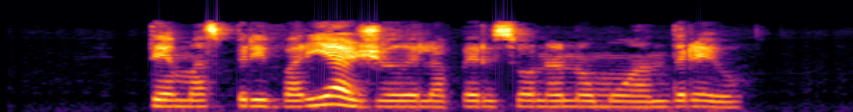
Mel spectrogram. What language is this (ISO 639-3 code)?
epo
